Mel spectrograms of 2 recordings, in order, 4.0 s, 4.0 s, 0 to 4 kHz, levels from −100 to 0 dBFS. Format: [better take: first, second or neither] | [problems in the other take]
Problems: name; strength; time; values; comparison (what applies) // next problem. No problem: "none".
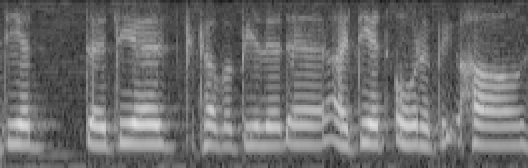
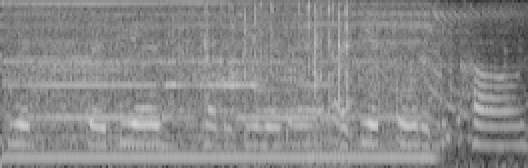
first | background sound (Mechanisms); 2 dB above the speech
